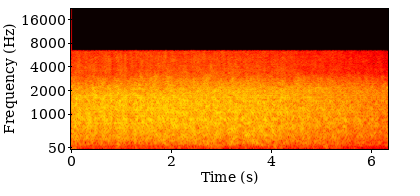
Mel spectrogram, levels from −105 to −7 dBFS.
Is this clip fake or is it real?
fake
